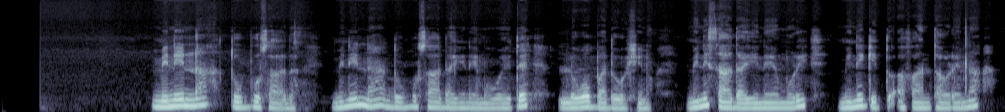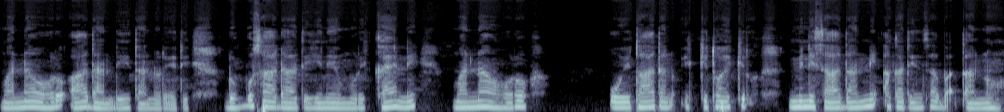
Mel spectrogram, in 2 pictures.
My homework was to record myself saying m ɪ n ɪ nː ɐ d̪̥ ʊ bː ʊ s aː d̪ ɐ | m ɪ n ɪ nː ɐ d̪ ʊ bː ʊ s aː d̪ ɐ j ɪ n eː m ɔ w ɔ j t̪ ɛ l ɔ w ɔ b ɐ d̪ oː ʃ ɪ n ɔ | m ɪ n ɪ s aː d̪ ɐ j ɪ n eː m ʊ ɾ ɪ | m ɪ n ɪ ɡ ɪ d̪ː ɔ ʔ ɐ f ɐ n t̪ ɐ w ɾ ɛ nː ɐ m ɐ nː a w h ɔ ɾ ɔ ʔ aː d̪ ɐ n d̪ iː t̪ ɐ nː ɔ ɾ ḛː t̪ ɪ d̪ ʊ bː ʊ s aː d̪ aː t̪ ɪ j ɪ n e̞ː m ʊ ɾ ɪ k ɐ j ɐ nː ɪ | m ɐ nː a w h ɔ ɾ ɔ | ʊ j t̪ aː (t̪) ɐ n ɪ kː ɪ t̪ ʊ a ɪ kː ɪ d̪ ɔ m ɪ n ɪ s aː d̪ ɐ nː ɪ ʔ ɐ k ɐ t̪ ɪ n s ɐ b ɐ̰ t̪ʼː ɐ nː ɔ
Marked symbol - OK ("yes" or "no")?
yes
